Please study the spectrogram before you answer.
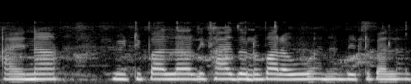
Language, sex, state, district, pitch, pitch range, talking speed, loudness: Chhattisgarhi, female, Chhattisgarh, Jashpur, 245 Hz, 240-245 Hz, 160 wpm, -13 LUFS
